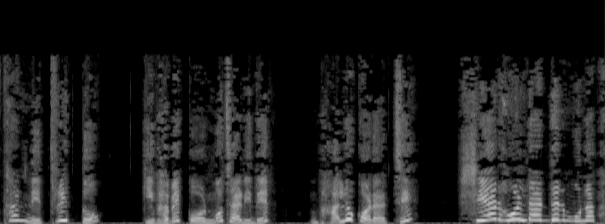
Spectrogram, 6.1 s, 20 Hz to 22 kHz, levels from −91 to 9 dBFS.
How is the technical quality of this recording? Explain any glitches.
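The speech carries generation loss from start to finish, likely from several rounds of AAC re-encoding, each on a shifted frame grid, which stacks noise and spectral holes. It sounds swirly and hollow, with blurred consonant attacks and nothing above 16.5 kHz. That is more damage than one pass at a rate like 64 kbit/s would leave.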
